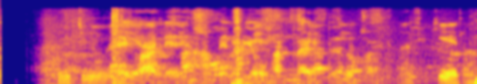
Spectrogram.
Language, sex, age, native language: Icelandic, male, 14, Icelandic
